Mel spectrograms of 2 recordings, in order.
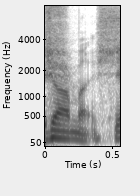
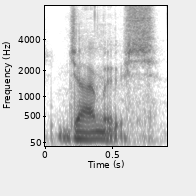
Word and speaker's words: Jarmusch: Jim Jarmusch. – Jarmusch. – Yep. – Jarmusch.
